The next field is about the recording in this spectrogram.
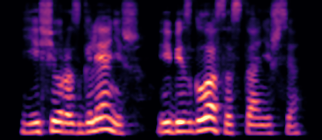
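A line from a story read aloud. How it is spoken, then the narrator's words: Low wolf growl. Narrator (Russian): низко прорычал волк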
